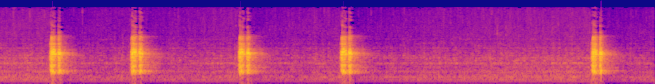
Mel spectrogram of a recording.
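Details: A male frog sings his loud song in front of a warm tree: short, sharp croaking chirps spaced about a second apart, with a longer pause.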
